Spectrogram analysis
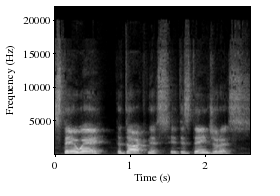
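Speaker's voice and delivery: loud, high-pitched shouted call. A player's character warns the compatriots away from the darkness: shouting a warning. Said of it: "I shout out".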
